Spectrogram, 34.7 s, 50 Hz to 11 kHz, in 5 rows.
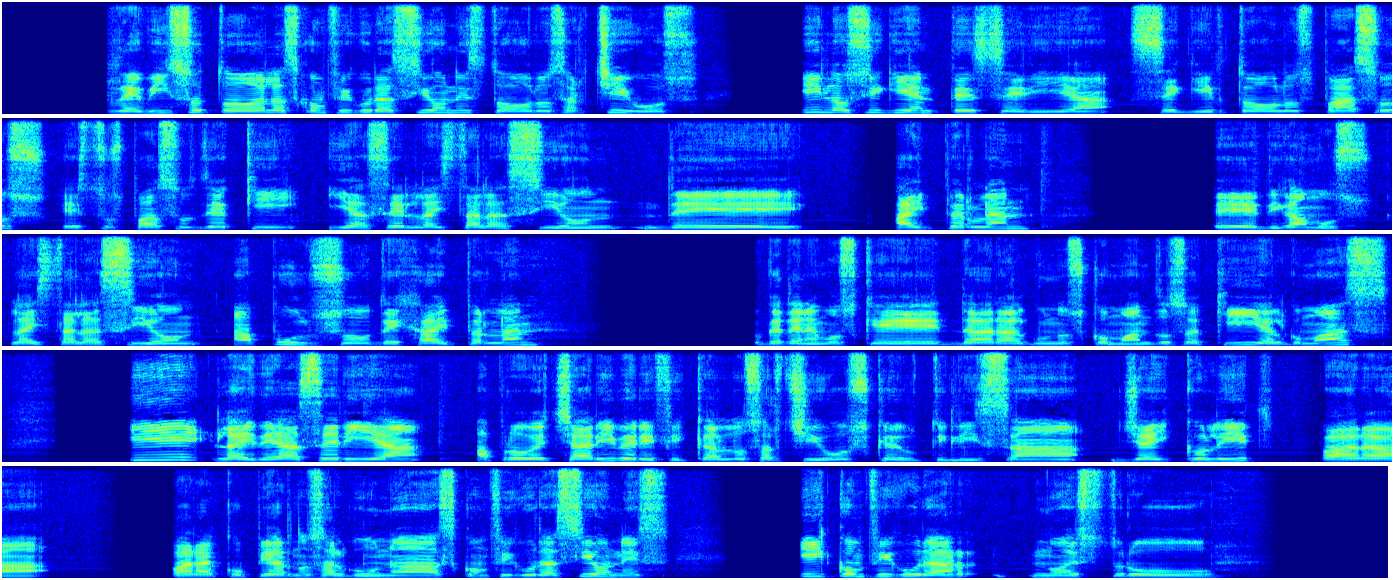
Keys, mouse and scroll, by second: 6.4-8.3 scroll down 2, 8.3-11.4 scroll up 2, 11.4 click, 16.3-16.8 scroll down 1, 16.8-17.6 scroll down 1, 19.3-20.3 scroll down 1, 20.4-21.3 scroll down 1.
